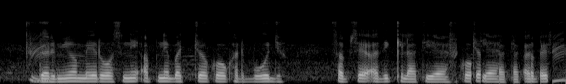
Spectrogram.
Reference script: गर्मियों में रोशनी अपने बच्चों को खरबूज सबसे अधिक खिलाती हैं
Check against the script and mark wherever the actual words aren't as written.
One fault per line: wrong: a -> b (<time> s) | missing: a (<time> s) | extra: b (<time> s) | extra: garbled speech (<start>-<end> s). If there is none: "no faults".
extra: garbled speech (4.6-5.5 s)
